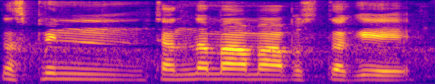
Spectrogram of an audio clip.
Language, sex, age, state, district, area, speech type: Sanskrit, male, 18-30, Tamil Nadu, Chennai, rural, spontaneous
